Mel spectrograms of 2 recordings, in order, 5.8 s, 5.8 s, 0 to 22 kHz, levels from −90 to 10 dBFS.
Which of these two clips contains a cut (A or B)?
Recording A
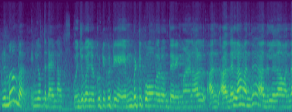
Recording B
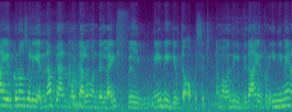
A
